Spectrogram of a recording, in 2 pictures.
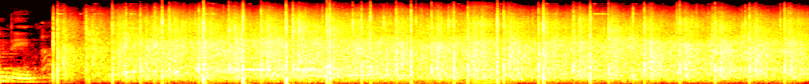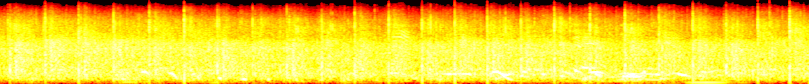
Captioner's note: applause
